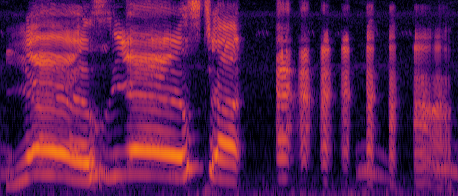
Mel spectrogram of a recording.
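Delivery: high, breathless giggling cheers; real giggly excitement; giddy laughter. Real, not acted. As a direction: laugh it out in pure glee. Celebrating the owl reveal.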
